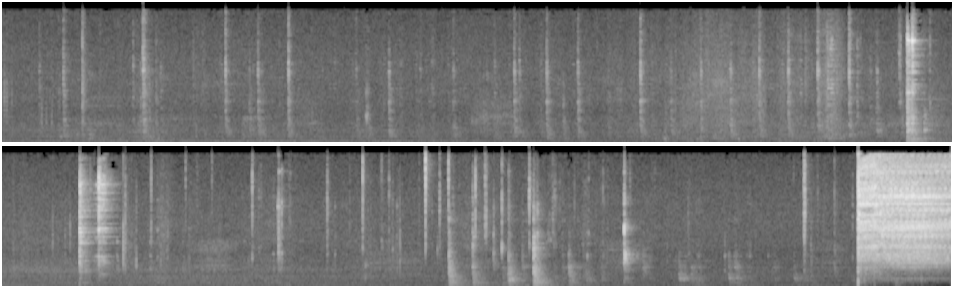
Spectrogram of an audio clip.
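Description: Scattered light clicks and taps of hands handling the copper tubing, then near the end a sudden loud hiss as the pressurized holding charge rushes out of a new Trane evaporator coil's copper line stub. The pressure shows the coil is not leaking.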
